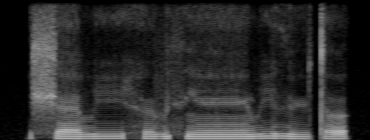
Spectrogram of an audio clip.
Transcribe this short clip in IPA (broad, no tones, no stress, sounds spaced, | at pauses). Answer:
ʃ ɛ β iː h ø v fʲ ẽː β i ð y t ə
